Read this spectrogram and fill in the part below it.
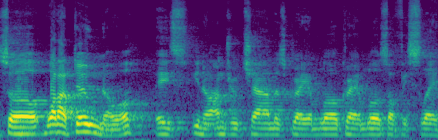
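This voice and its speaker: A man of medium pitch speaks in a Yorkshire accent with fairly even intonation. Noticeable background noise and audible room echo fill the recording. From Yorkshire, northern England. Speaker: rugby league radio commentator. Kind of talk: casual interview chat.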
